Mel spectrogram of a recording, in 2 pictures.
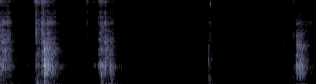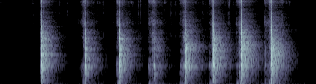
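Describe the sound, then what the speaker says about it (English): Peppers being diced with a knife on a cutting board: a few sparse chops, a pause, then a quick run of about eight crisp, evenly spaced knocks, close and clear with no talking. "We're gonna cut the peppers in small dices."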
